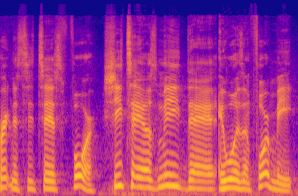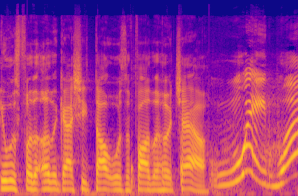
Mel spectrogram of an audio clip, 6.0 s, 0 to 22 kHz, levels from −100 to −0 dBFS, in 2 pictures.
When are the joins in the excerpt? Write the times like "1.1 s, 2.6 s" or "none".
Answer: none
